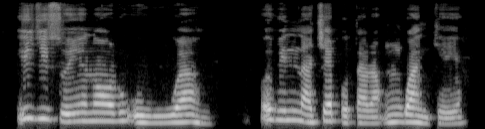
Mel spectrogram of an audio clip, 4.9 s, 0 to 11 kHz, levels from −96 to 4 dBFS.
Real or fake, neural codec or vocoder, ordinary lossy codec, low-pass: real; none; none; 9.9 kHz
